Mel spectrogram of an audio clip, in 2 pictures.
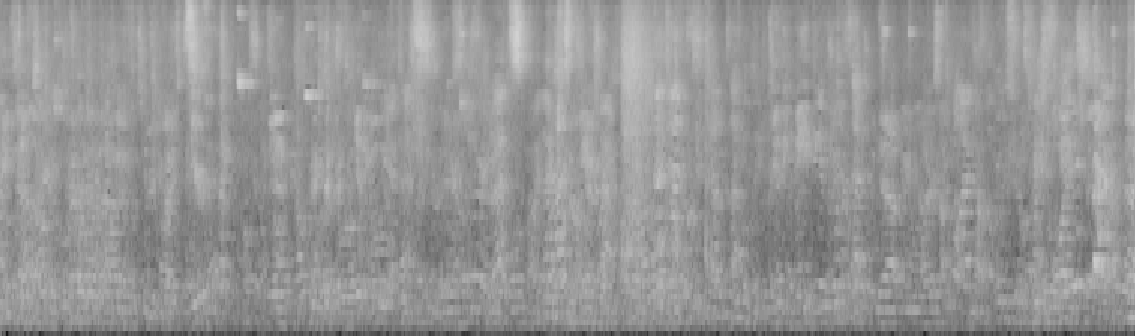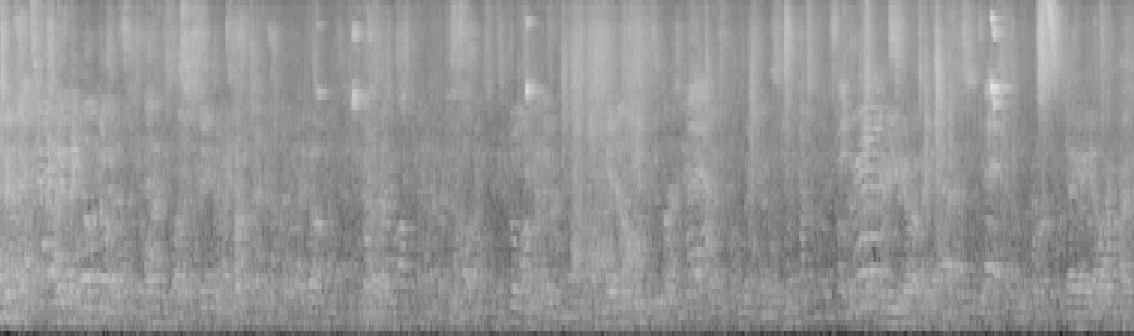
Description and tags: crowd int murmur bar pub comedy club roomy NYC
bar, city, club, comedy, crowd, int, murmur, new, NYC, pub, roomy, york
